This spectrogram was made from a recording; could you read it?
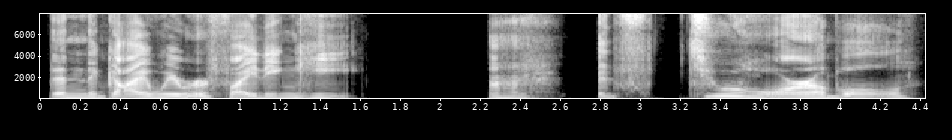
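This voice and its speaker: A woman playing an anguished, blunt teenage sprite girl in an audio drama, speaking in a hesitant, emotional, halting way. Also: medium pitch, sing-song, vocal fry, dry recording, clean studio sound, full character voice. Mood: distressed, miserable.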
